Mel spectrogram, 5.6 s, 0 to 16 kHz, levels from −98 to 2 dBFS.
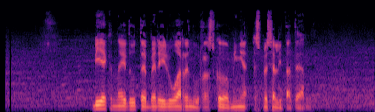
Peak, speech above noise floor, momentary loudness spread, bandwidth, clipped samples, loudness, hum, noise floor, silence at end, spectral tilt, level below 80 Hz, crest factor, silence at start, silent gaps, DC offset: -10 dBFS; 28 dB; 10 LU; 11 kHz; under 0.1%; -28 LUFS; none; -56 dBFS; 0.05 s; -5.5 dB/octave; -60 dBFS; 20 dB; 1.4 s; none; under 0.1%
